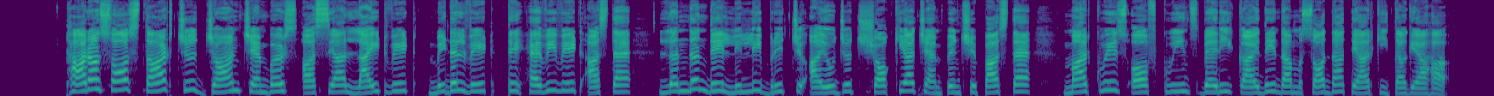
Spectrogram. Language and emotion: Dogri, neutral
